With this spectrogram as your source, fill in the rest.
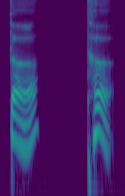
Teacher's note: जीभ थेट दातांना लागते ना म्हणून हे दंत्य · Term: दंत्यवर्ण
